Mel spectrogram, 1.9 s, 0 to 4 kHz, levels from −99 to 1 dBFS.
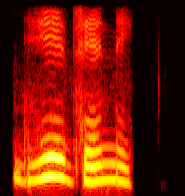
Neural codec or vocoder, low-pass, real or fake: vocoder, 22.05 kHz, 80 mel bands, WaveNeXt; 3.6 kHz; fake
